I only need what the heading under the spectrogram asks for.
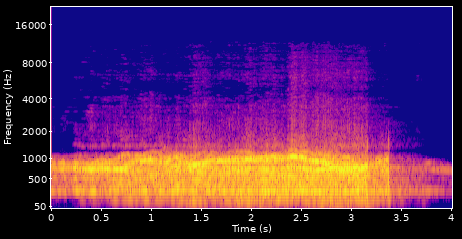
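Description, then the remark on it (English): A loud, steady howling sandstorm wind effect with a wavering, moaning pitch, sustained for about three seconds before cutting down sharply to a fainter hum. No one speaks. “Will Jericho and Frenchy survive the sandstorm?”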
